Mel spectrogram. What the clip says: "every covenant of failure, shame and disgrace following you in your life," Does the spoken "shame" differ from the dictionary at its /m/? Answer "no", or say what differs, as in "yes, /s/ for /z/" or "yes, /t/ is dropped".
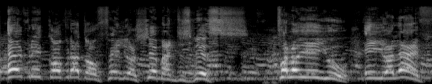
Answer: no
